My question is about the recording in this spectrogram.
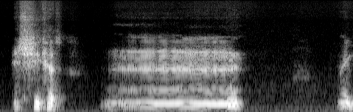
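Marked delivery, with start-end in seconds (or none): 1.1-2.4 low, soft half-asleep "mm"; sleepy groan. Retold or imitated. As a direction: imitate someone groaning, refusing to wake. Mom barely waking up.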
